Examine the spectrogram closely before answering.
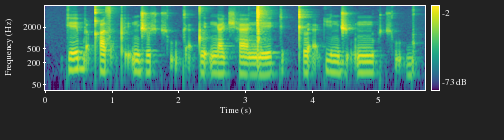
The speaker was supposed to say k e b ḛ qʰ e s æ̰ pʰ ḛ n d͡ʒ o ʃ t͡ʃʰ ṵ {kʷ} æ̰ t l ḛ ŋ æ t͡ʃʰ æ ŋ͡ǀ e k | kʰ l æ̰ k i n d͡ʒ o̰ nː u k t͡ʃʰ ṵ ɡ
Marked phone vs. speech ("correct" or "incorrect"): incorrect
